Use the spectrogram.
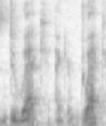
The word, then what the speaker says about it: Dweck: Dweck, I guess is how she pronounces her last name.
